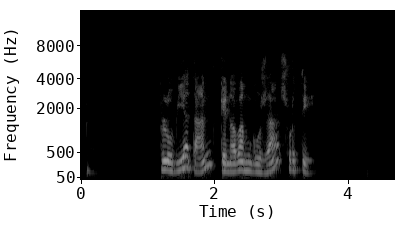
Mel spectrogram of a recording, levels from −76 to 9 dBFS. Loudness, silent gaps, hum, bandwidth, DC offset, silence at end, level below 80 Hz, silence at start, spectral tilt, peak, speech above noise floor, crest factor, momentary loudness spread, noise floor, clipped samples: -36 LUFS; none; none; 7.4 kHz; under 0.1%; 1.25 s; -78 dBFS; 0.1 s; -5 dB/octave; -18 dBFS; over 54 dB; 20 dB; 9 LU; under -90 dBFS; under 0.1%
